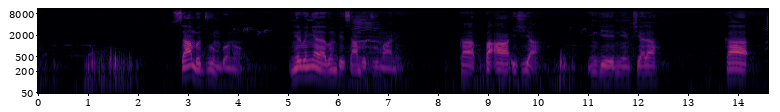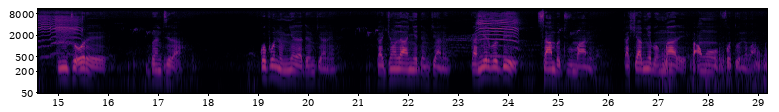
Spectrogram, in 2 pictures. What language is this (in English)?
Dagbani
